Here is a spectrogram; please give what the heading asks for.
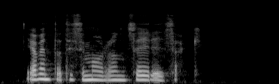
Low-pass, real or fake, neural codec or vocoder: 10.8 kHz; real; none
